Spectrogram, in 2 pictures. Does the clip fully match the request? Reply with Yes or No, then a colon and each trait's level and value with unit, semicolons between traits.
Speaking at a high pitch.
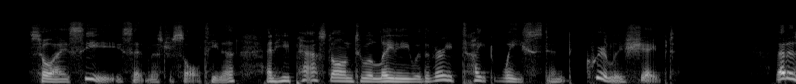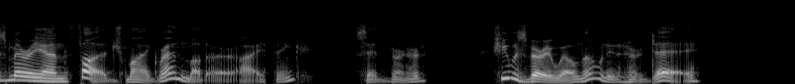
No: medium, 150 Hz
